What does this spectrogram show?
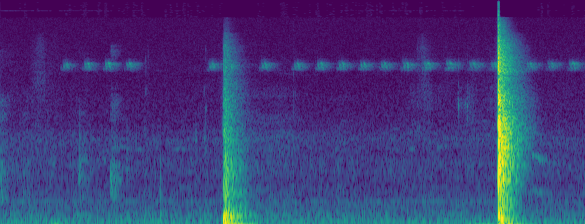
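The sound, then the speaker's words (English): A cricket chirps loudly in a steady, rapid pulsing trill that runs the whole time, interrupted by two sharp, loud knocks, a hand smacking the wall to try to stop it, a couple of seconds apart. No one speaks. “I don't know if you guys can hear the cricket. It's very loud.”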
